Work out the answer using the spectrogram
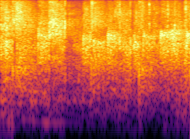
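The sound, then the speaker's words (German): Applause in a small, crowded Protestant pilgrim church as a colourful stained-glass window is unveiled: a dense patter of clapping that dips briefly near the middle, then carries on strongly to the end. “Dann Stille, plötzlich Beifall.”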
